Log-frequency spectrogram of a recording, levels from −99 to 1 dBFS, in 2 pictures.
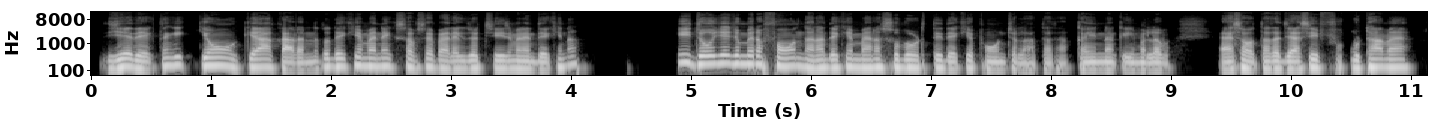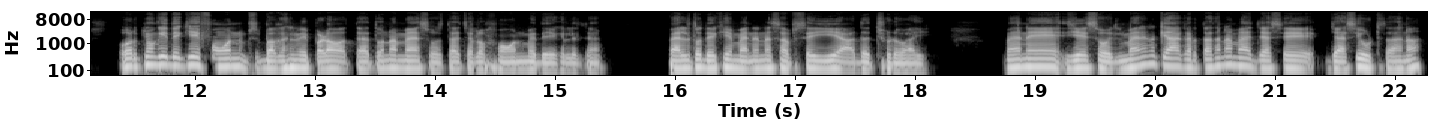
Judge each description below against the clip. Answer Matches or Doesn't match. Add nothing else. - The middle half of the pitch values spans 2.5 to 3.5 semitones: Doesn't match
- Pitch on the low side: Matches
